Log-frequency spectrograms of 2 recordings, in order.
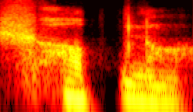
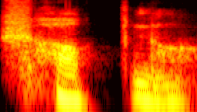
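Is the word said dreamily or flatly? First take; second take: dreamily; dreamily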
